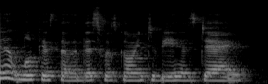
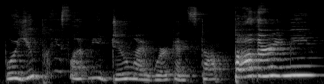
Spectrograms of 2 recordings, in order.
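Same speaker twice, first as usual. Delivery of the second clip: higher, louder exasperated plea; angry; 6 semitones higher, 6 dB louder than usual. A narrator's reading. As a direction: snap at her to leave him alone. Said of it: "Todd was very angry".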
